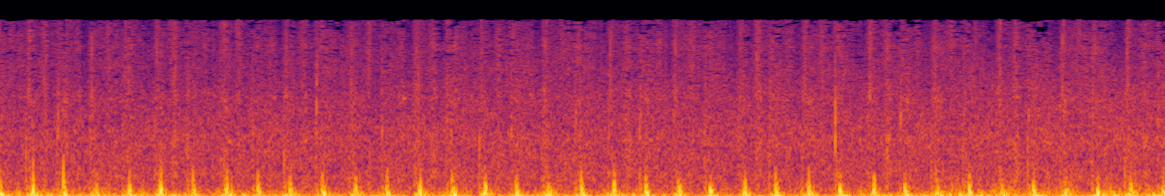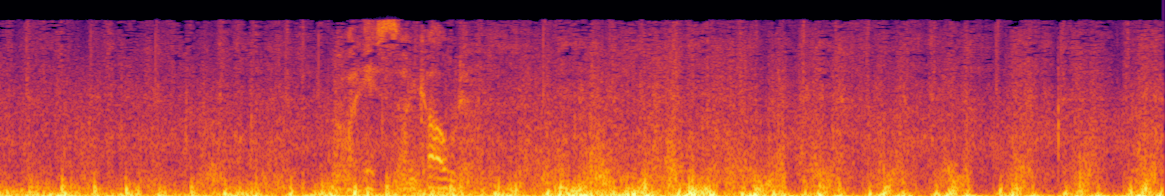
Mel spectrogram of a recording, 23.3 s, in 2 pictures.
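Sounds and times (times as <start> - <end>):
wind buffeting the microphone on an outdoor grass running track: 0.0 - 23.2
voice: 15.0 - 16.4.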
